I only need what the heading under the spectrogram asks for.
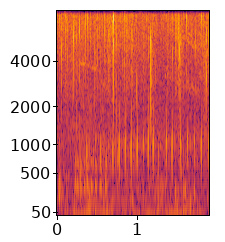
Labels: {"label": "biophony, rattle", "recorder": "SoundTrap 500"}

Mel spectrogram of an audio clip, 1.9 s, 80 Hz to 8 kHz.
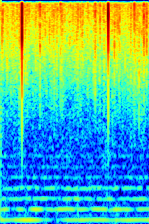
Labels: {"label": "biophony, midshipman", "recorder": "SoundTrap 500"}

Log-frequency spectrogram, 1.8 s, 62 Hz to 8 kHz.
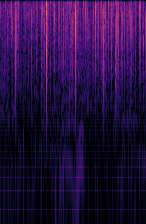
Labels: {"label": "biophony, cascading saw", "recorder": "SoundTrap 600 or HydroMoth"}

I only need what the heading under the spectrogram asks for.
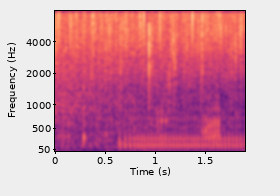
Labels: {"label": "biophony, grouper groan", "recorder": "SoundTrap 300"}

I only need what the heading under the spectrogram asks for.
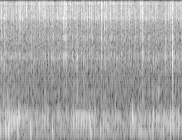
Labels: {"label": "biophony", "recorder": "HydroMoth"}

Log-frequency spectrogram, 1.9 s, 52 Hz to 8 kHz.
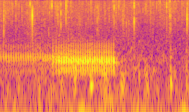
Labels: {"label": "biophony, croak", "recorder": "SoundTrap 500"}
{"label": "biophony", "recorder": "SoundTrap 500"}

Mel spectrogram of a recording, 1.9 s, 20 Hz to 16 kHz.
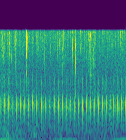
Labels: {"label": "biophony, rattle", "recorder": "SoundTrap 500"}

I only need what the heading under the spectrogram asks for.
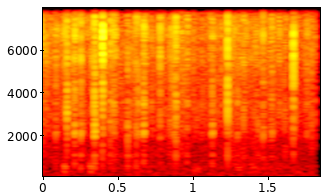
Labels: {"label": "ambient", "recorder": "HydroMoth"}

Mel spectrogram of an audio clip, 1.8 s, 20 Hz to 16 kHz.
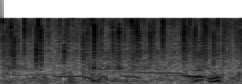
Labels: {"label": "biophony, cascading saw", "recorder": "SoundTrap 600 or HydroMoth"}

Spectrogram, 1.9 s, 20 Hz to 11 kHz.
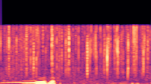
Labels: {"label": "biophony, cascading saw", "recorder": "SoundTrap 600 or HydroMoth"}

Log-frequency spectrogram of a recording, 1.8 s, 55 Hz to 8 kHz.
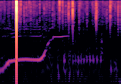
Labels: {"label": "biophony", "recorder": "SoundTrap 300"}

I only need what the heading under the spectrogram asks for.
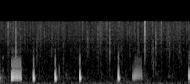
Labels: {"label": "biophony, stridulation", "recorder": "SoundTrap 600 or HydroMoth"}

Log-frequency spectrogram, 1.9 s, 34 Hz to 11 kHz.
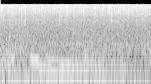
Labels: {"label": "biophony", "recorder": "SoundTrap 300"}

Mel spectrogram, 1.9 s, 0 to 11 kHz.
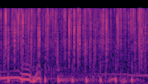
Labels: {"label": "biophony, cascading saw", "recorder": "SoundTrap 600 or HydroMoth"}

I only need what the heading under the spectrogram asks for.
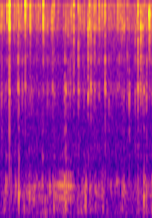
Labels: {"label": "biophony", "recorder": "HydroMoth"}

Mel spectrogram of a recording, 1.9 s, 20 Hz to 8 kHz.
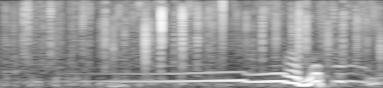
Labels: {"label": "biophony, cascading saw", "recorder": "SoundTrap 600 or HydroMoth"}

